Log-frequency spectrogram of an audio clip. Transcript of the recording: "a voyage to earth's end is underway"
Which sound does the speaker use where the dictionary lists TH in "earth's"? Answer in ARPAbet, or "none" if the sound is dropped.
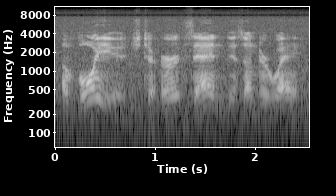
TH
